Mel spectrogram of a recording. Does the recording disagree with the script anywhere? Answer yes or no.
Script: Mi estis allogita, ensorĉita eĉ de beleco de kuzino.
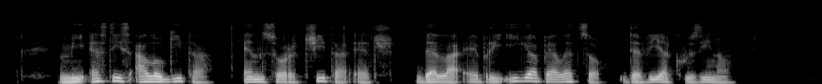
yes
